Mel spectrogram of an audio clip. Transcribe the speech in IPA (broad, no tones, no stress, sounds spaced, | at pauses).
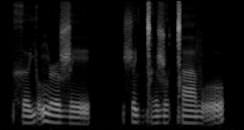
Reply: x ə j o̰ ŋ ə˞ ʐ e | ʃ ə lʲ ɡ͡ǀ ə ʐ o ǀ a v o̰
